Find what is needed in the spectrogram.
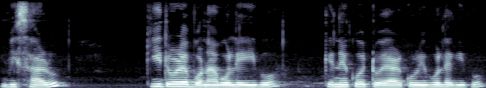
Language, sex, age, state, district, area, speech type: Assamese, female, 60+, Assam, Charaideo, urban, spontaneous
